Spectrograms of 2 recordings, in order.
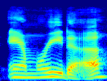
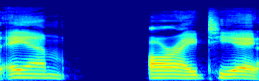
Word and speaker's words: Amrita: So, sometimes when there's just a t, it's pronounced th.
